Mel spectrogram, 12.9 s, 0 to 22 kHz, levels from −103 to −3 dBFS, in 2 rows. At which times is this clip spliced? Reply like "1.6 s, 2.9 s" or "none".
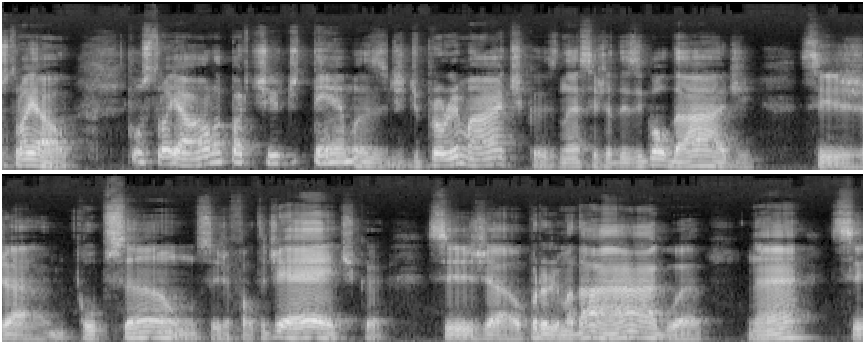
0.9 s, 2.9 s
